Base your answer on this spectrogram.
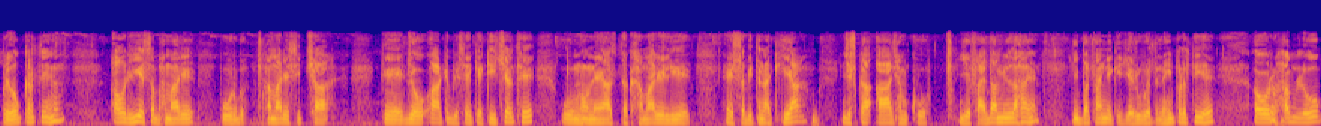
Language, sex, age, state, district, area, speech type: Hindi, male, 60+, Uttar Pradesh, Hardoi, rural, spontaneous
